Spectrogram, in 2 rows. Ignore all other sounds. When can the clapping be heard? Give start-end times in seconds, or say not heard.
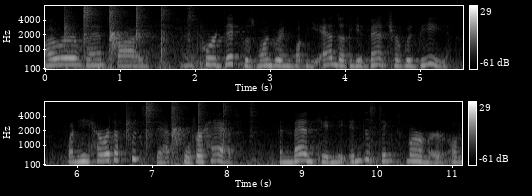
0.2-2.0, 6.6-8.4.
